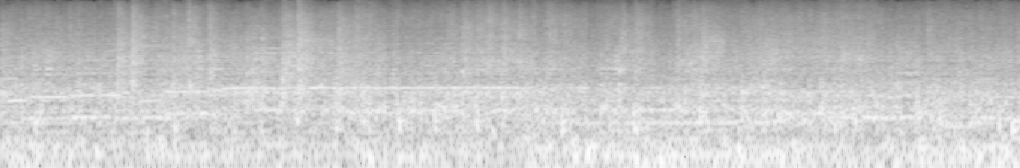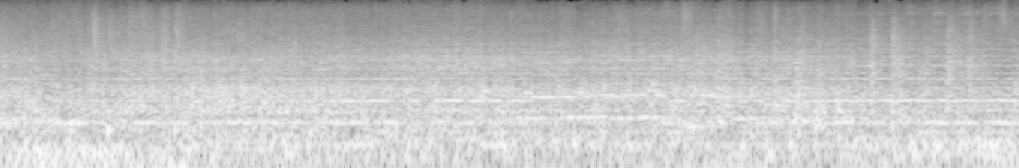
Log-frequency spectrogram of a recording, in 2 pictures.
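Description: Passenger train running at speed, heard from on board: a steady loud rumble with the wheels clicking over the rail joints.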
